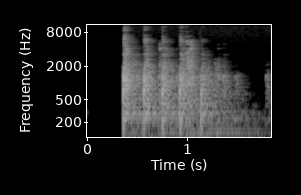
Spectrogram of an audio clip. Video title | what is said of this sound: Deep Learning-based Acoustic Sensing for Orthopedic Interventions - Dr. Matthias Seibold | a person knocking on metal and you can probably even say this thin sheet of metal because of the vibrational characteristics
